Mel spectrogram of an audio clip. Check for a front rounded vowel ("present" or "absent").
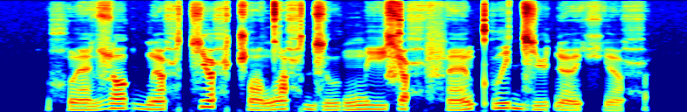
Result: present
